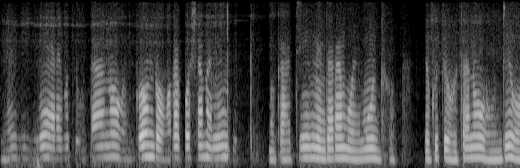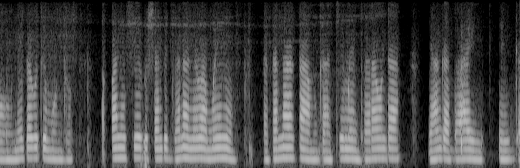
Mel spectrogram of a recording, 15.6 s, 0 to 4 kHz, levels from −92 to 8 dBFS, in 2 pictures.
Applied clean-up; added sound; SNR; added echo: neural mask model RNNoise.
